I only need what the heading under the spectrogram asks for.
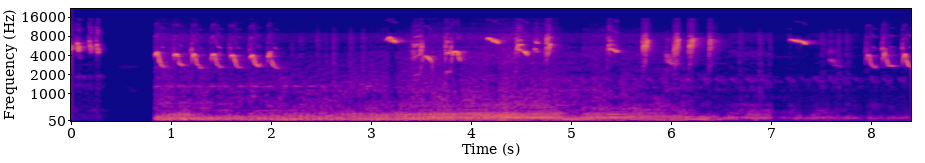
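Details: Orange-headed thrush in full, vigorous song with mimicked fill-ins, used as a lure to get silent birds singing: a brief gap, then rapid high sharp downslurred notes in quick bursts over a steady low rumble.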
